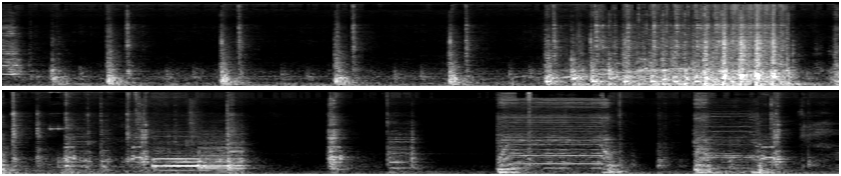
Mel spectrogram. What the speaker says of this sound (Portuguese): E vou segurar a orelha e vou apertar para iniciar a costura.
